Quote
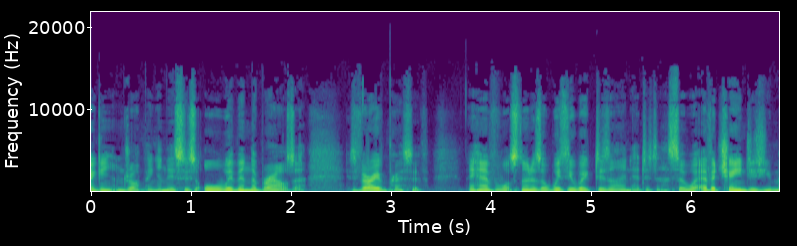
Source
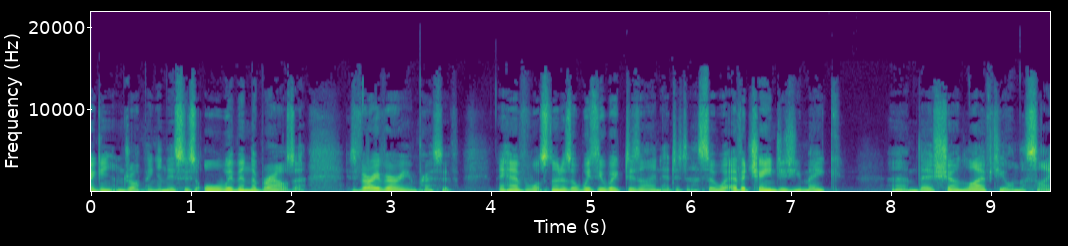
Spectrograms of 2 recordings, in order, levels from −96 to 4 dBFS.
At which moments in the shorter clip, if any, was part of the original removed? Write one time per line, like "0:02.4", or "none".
0:02.9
